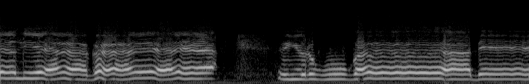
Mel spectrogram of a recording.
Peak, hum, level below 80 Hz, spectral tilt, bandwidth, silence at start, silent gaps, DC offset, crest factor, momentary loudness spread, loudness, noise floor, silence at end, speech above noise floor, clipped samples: -14 dBFS; none; -60 dBFS; -5 dB/octave; 16.5 kHz; 0 s; none; under 0.1%; 10 dB; 6 LU; -25 LUFS; -53 dBFS; 0 s; 28 dB; under 0.1%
